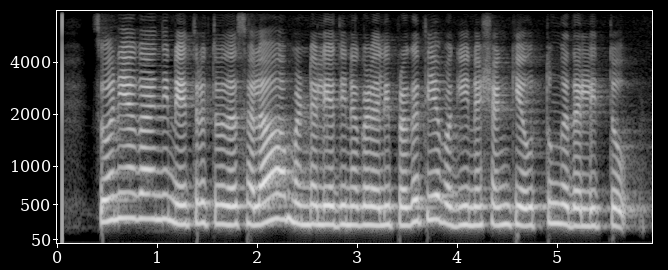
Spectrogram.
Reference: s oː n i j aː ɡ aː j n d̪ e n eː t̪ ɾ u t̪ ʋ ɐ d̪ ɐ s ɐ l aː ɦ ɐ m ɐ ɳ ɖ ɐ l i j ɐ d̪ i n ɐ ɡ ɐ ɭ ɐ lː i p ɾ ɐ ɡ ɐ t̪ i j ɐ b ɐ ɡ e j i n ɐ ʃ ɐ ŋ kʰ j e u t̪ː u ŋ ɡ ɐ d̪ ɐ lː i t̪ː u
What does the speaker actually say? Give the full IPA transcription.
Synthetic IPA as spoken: s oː n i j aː ɡ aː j n d̪ i n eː t̪ ɾ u t̪ ʋ ɐ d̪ ɐ s ɐ l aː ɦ ɐ m ɐ ɳ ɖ ɐ l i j ɐ d̪ i n ɐ ɡ ɐ ɭ ɐ lː i p ɾ ɐ ɡ ɐ t̪ i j ɐ b ɐ ɡ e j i n ɐ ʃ ɐ ŋ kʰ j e u t̪ː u ŋ ɡ ɐ d̪ ɐ lː i t̪ː u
